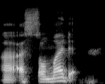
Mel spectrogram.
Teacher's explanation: kita perlu membaca as-samad dengan memantulkan perkataan dal itu dengan kuat dan besar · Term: qalqalah kubra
